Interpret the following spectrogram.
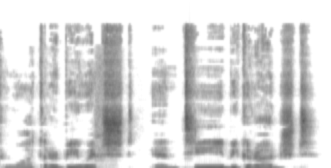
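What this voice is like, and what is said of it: Put-on Irish accent. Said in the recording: “the Irish accent.”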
